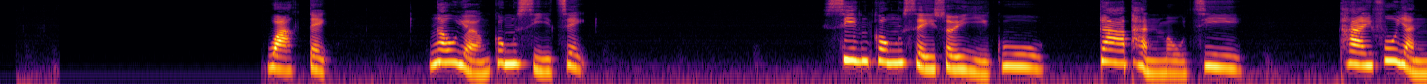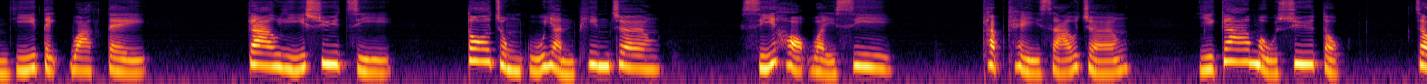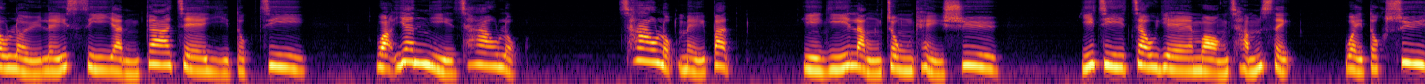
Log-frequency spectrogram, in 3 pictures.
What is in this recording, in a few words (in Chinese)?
cantonese; 畫荻; 粵語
